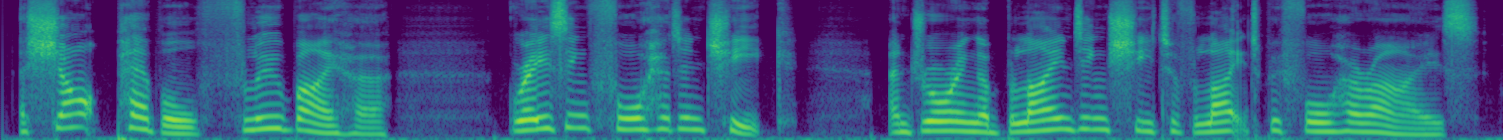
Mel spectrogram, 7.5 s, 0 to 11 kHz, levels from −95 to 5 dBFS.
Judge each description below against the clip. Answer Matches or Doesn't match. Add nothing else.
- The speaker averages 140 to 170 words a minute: Matches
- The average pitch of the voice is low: Doesn't match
